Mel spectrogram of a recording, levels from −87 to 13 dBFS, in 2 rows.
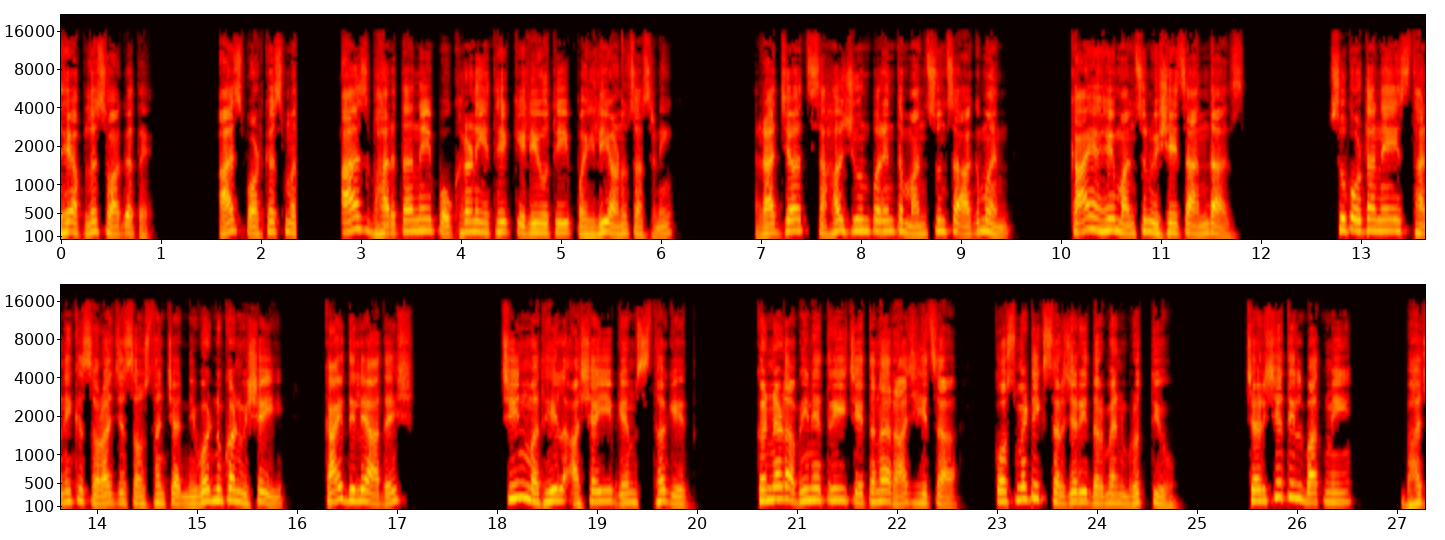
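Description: Damaged data in a compressed stream occurs three times in this speech: from 2.35 to 2.38 s, from 12.88 to 12.91 s, and from 19.18 to 19.22 s. Each burst lasts about 30 ms. At these points the encoded bytes are corrupted, so the decoder misreads the affected frames, loses sync, and must hunt for the next valid frame header. The result is a brief chirp, squawk, click or short hole in the speech.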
